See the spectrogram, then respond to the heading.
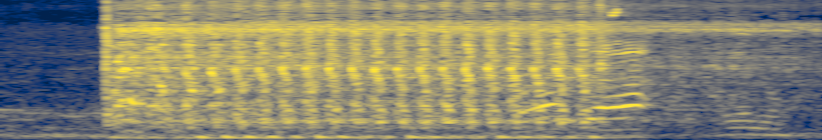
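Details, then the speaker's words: Toyota Fortuner cranks but will not start; scan showed fuel leak detected, diesel visibly spraying on cranking; starter churns evenly about three beats a second without catching. Mechanic suspects leaking fuel line or injector problem. "may problema siguro guys yung injector nito kaya okay kaya yung fel line siguro butas kaya lumalabas yung kurodo"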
